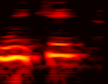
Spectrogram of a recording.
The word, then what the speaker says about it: Nike: Um even the word like Nike, the Nike swish, you know, that means victory. It's is pronounced Niki in in Greek.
